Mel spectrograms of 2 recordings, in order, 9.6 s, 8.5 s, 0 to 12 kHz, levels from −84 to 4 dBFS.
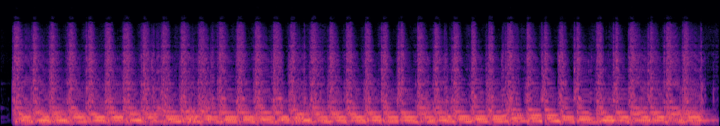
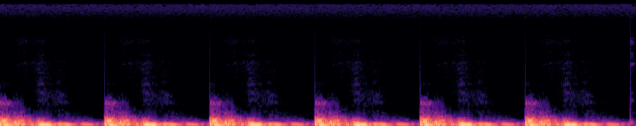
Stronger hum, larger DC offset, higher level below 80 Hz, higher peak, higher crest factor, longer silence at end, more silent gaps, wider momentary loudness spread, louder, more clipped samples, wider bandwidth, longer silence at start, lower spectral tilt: neither; neither; second, -52 dBFS vs -14 dBFS; second, -14 dBFS vs 0 dBFS; about the same, 10 dB vs 12 dB; second, 0 s vs 0.15 s; neither; second, 1 LU vs 14 LU; second, -25 LUFS vs -17 LUFS; neither; first, 7.6 kHz vs 0.7 kHz; first, 0.15 s vs 0 s; second, -7.5 dB/octave vs -11 dB/octave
